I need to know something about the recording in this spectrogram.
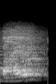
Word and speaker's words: Biot: का नाम था बेटा बायड और सर्वर कौन लोग आए होता है तो बायो और सर्वर का जो डॉ बंता है बायोडाटा है टी को हमको साइलेंट में रखना है इसके लिए कम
